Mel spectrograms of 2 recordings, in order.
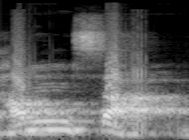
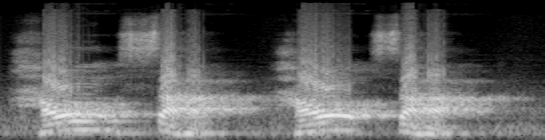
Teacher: आगे जो शब्द है हंसहा, इसका कुछ लोग उच्चारण करते हैं हमसहा, जो गलत उच्चारण है दोस्तों। इसका सही उच्चारण है ह और अनुस्वार की जगह पर हल्का सा व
